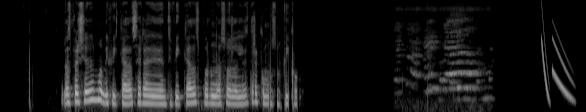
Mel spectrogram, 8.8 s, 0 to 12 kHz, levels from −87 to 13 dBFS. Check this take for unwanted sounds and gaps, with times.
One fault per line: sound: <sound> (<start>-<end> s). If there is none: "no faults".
sound: sneeze (5.9-7.4 s)
sound: chirp (8.1-8.6 s)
